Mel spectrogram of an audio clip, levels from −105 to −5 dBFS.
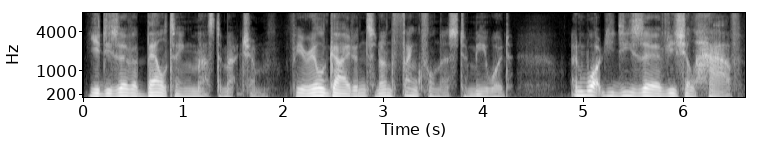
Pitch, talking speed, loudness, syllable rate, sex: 110 Hz, 190 wpm, -18 LUFS, 5.9 syllables/s, male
